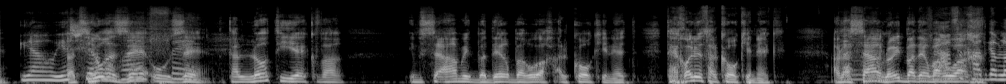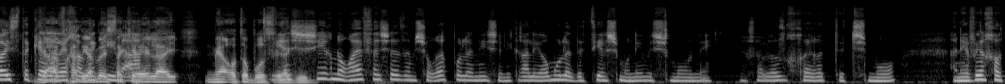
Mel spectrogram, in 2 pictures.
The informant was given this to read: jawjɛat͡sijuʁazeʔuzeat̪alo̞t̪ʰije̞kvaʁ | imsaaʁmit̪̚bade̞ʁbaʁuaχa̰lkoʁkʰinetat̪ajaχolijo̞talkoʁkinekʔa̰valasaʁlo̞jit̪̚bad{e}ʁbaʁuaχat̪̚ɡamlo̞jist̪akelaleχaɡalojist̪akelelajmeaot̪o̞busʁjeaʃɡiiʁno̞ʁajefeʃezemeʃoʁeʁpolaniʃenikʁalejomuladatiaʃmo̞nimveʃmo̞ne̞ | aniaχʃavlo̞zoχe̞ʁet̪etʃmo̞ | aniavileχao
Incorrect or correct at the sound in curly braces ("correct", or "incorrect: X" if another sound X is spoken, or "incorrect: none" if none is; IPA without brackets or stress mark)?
correct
